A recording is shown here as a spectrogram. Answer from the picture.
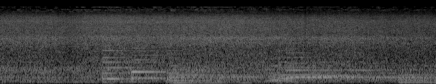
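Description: Steady rushing of a waterfall plunging into a pool, with soft background music of slow held notes over it.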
